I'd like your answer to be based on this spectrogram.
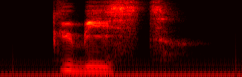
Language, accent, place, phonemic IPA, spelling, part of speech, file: French, France, Lyon, /ky.bist/, cubiste, adjective / noun, LL-Q150 (fra)-cubiste.wav
- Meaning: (adjective) cubist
